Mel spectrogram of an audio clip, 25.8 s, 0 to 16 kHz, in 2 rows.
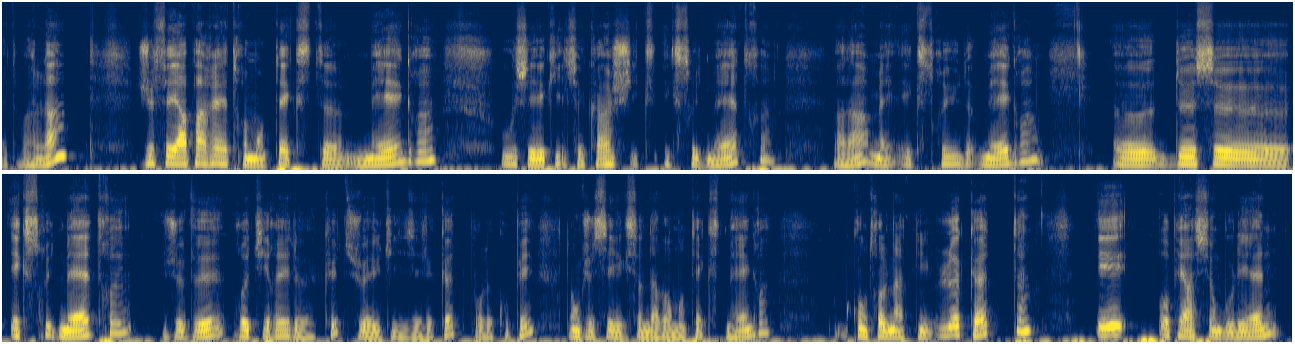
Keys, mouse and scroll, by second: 0.5 click, 6.1 click, 6.6 click, 6.6 space, 19.9 click, 20.4 click, 22.3 ctrl+click, 24.9 click, 25.3 click.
